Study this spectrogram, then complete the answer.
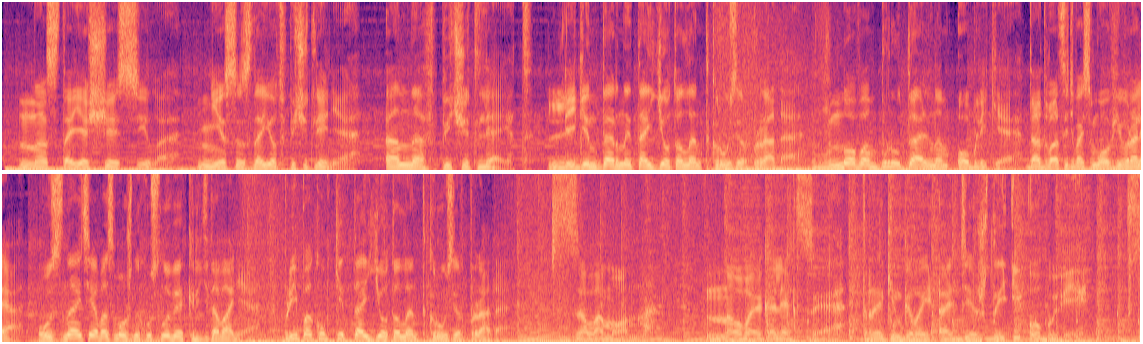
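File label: male voice, Russian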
